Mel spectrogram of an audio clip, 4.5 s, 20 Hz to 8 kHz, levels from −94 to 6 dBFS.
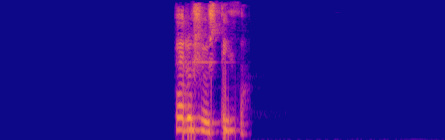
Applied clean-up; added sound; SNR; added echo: neural mask model DeepFilterNet 3.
